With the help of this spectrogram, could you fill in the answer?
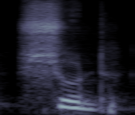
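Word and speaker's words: should: ओ यू एल डी शुड एस एच ओ यू डी शुड इसमें एल हमारा silent रहता है और इससे जुड़े हुए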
